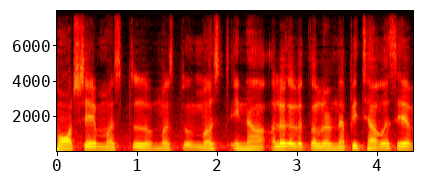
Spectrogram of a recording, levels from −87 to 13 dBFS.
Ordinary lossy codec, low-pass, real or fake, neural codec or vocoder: none; none; fake; codec, 16 kHz, 0.8 kbps, ZipCodec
